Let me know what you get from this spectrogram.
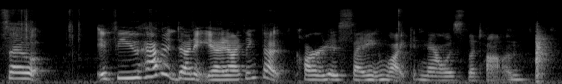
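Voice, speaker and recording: Amid noticeable background noise, a woman speaks fairly slowly at a fairly high pitch with lively intonation. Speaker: tarot reader. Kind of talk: live stream tarot reading. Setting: live video stream.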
